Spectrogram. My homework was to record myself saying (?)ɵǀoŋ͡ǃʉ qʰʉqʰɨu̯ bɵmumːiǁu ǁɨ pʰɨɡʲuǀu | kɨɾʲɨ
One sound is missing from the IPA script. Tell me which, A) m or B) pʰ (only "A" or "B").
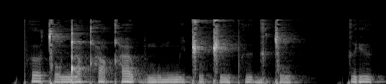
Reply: B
